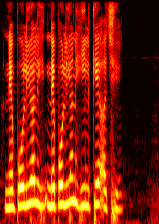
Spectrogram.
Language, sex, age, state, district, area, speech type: Maithili, female, 18-30, Bihar, Darbhanga, rural, read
